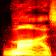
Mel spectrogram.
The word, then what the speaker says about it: Muaz: See, since Jake from YouTube follows them, this Muaz, Moz is actually how you pronounce it.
